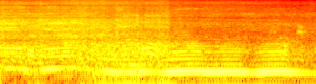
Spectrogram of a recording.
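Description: Rally car engine roaring at sustained high revs as it climbs a hill during a sprint rally stage, loud and continuous with a steady engine drone and some tyre noise throughout.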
